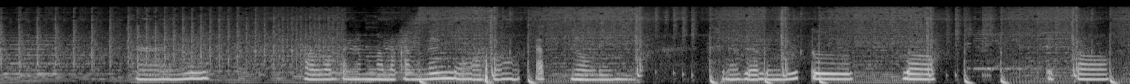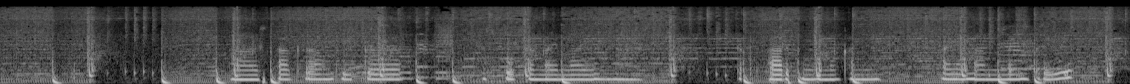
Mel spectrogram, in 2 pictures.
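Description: Nothing is technically wrong with this audio clip.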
